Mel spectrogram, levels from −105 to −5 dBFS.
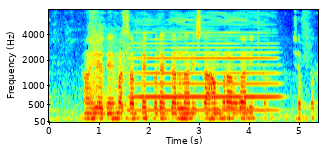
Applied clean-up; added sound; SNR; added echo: none; Bowed string instrument; 4 dB; none.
